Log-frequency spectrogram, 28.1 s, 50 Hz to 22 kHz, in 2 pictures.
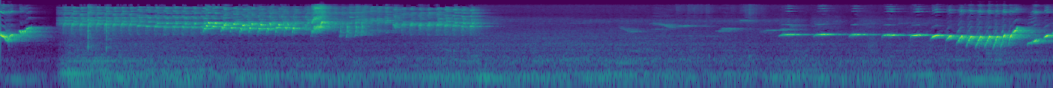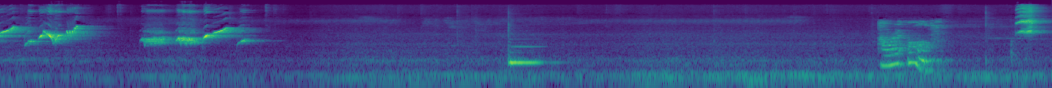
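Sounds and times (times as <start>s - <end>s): songbird whistling song: 0.0s - 6.6s, 8.3s - 17.8s, 20.0s - 21.7s, 27.2s - 28.0s.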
